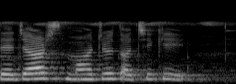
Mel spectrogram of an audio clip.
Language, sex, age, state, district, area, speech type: Odia, female, 30-45, Odisha, Boudh, rural, read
